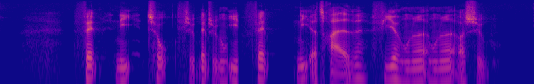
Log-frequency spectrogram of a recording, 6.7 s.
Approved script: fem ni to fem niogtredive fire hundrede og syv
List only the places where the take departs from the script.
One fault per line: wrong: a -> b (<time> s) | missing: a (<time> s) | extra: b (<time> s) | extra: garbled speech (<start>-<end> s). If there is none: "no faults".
extra: garbled speech (2.2-3.0 s)
extra: hundrede (5.3 s)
